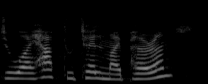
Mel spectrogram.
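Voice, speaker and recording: A woman's voice: high-pitched, moderate pace, a bit bright, no room sound, studio quality. A woman voicing a small, anxious village child in a video game, hesitant and worried.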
